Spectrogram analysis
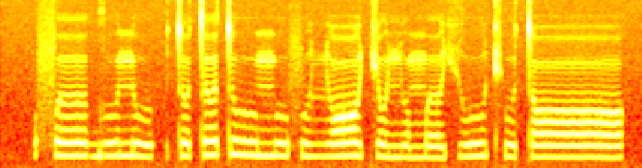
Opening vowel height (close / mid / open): mid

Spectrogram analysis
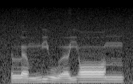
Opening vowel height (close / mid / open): mid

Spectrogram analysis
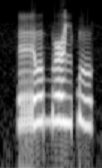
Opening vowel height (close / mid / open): close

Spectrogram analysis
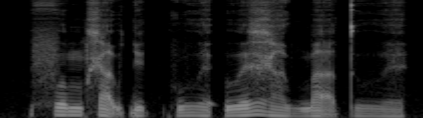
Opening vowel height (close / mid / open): mid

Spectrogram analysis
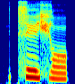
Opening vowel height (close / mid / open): mid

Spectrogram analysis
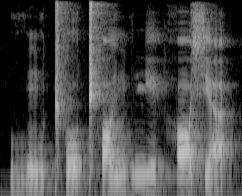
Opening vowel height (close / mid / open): close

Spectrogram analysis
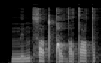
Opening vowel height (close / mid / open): mid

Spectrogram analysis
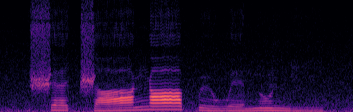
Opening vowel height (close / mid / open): mid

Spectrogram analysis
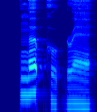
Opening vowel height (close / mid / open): mid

